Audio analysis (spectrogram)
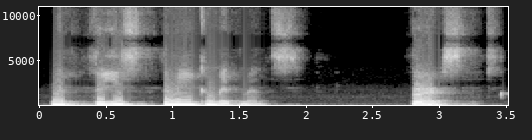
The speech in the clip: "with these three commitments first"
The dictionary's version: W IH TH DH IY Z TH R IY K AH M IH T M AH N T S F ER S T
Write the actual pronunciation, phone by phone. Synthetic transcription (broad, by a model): W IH DH IY Z TH R IY K AH M IH T M AH N T S F ER S T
